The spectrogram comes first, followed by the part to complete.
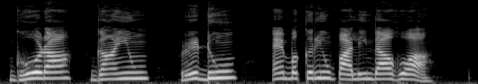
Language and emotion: Sindhi, neutral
